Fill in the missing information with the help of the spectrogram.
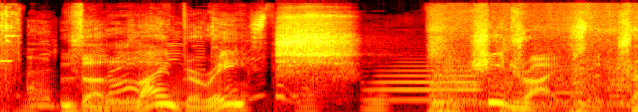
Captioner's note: chattering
